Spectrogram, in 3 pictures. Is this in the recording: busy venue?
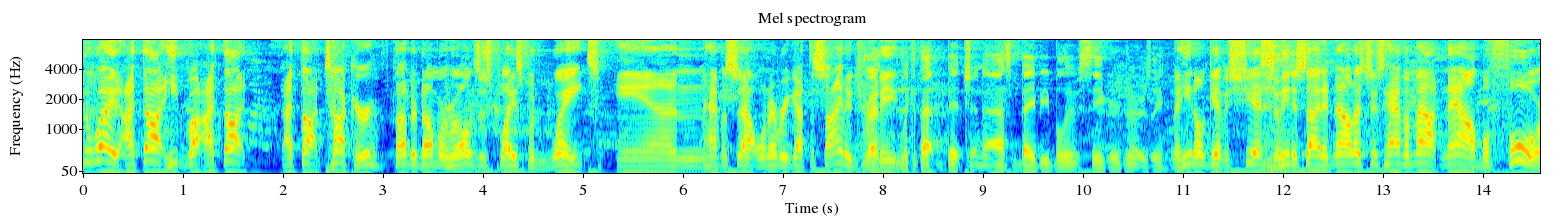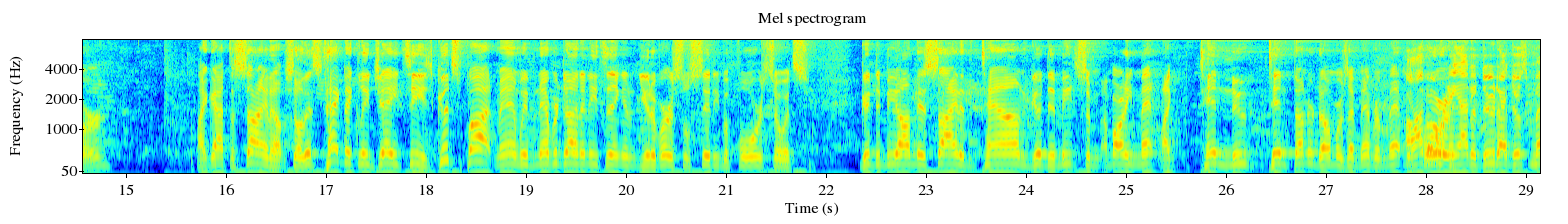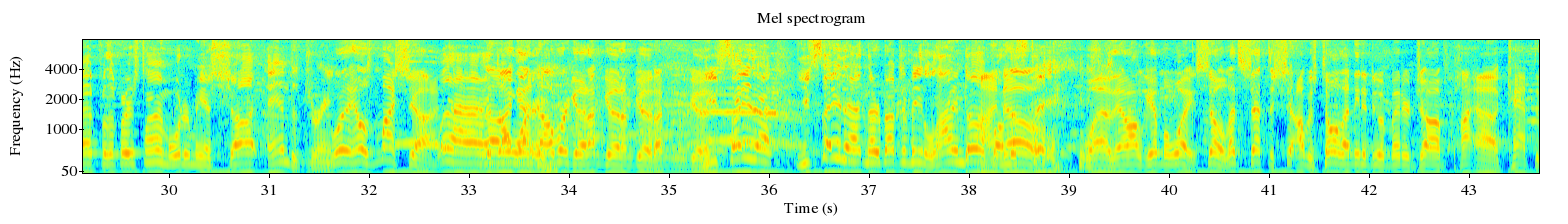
yes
